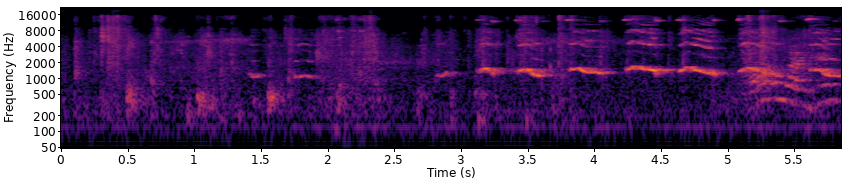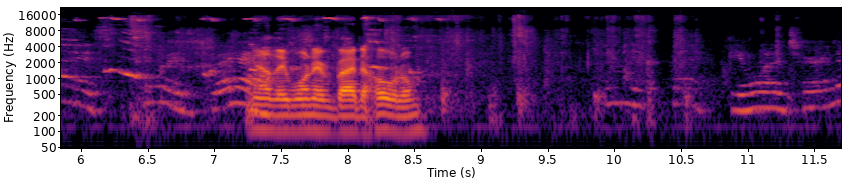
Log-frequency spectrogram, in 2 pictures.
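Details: Five-week-old Brittany puppies learning to crate train whimper indoors: thin, high whines that rise and fall in short repeated slurs, then a louder, harsher yelping burst midway, with human voices in the background.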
